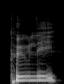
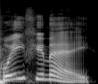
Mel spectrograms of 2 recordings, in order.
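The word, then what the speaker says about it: Pouilly-Fumé: Pouli? You know to not say the L's, man. Puy? Think of the jigsaw. Yeah. Puy fume.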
